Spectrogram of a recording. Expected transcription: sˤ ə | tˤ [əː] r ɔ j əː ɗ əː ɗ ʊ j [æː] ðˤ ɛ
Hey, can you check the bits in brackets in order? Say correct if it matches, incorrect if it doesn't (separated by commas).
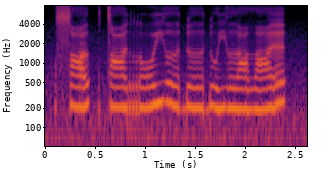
correct, incorrect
